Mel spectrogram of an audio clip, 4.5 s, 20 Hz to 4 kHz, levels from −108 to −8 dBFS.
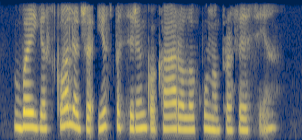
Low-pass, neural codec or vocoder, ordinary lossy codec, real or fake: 3.6 kHz; none; AAC, 24 kbps; real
